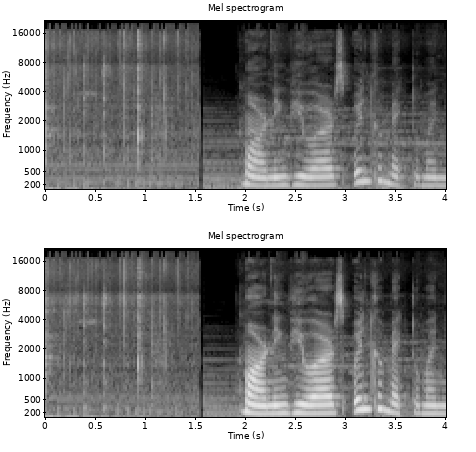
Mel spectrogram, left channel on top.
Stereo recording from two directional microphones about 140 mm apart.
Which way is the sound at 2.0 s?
30° right (ahead or behind).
